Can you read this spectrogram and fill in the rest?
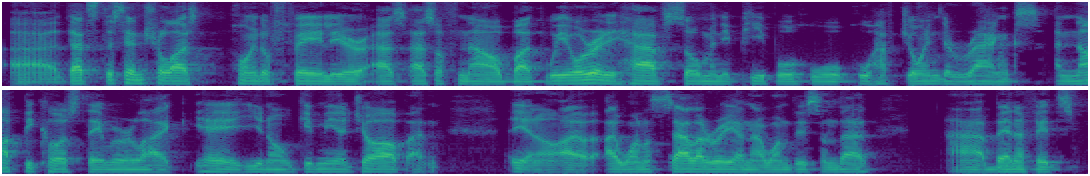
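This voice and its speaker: A Finnish man, a publisher and guest, talking casually in a conversational interview, often halting and restarting his sentences. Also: deep voice, level tone, fairly bright tone. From Finland. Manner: halting, many restarts and fillers.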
